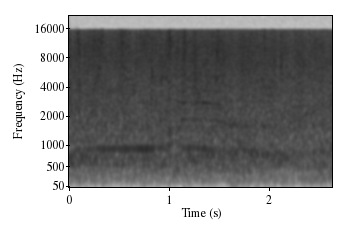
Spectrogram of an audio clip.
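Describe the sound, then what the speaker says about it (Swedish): An audience claps for a woman who has just debuted on stage, a sustained, even wash of applause at moderate level with a faint tonal hum underneath. "Ge en applåd!"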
